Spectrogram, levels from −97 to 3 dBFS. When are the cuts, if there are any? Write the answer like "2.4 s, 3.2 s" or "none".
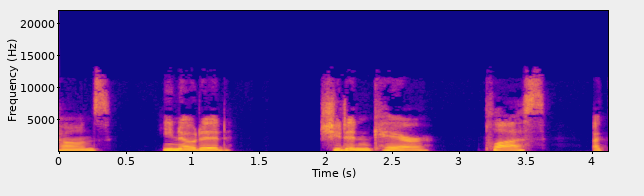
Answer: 1.8 s, 3.1 s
